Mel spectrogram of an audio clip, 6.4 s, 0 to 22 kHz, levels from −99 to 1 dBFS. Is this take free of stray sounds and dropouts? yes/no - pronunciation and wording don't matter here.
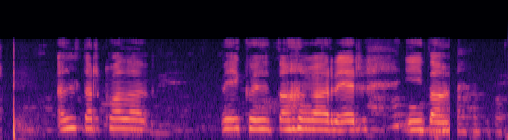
no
